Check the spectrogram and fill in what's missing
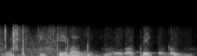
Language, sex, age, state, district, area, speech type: Maithili, male, 30-45, Bihar, Purnia, urban, conversation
